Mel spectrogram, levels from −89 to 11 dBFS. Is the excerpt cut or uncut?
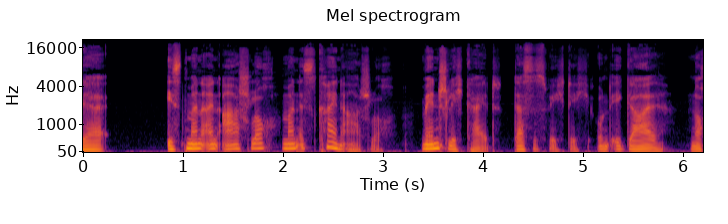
cut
